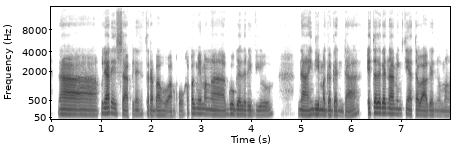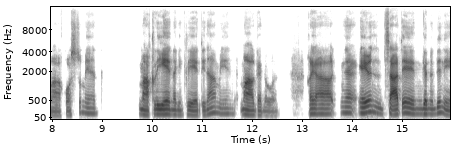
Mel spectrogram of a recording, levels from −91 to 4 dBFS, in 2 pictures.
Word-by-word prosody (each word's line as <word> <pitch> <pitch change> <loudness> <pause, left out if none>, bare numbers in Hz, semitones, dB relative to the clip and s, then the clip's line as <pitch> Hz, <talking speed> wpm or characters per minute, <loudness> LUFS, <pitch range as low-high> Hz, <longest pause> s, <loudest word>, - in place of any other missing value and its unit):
na, 110 -2 +3
kunyari 135 0 +4
sa 100 -5 -1
pinagtatrabahuan 100 -4 -5
ko, 95 - -11
kapag 135 - -3
may 125 0 -2
mga 105 -4 -1
Google 115 -3 -3
review 105 +1 -9 0.5
na 100 -3 +1
hindi 115 +3 -1
magaganda 100 0 -4
eh, 135 - +2
talaga 140 -1 +3
naming 125 -2 +1
tinatawagan 105 -4 -2
yung 100 0 -14
mga 90 -2 -6
customer, 135 +8 -7 0.9
mga - - +4
kliyen 115 0 +6
naging 105 -1 -7
kliyente 100 -1 -2
namin, 130 -1 -6
mga 105 -3 +4 0.2
ganon. 90 -1 -14 0.6
Kaya 125 0 +2 0.2
nga 150 0 -2 0.2
ngayon 145 -2 +4
sa 115 -1 +8
atin, 130 -3 +1
ganun 120 -1 -1
din 145 +1 -4
115 Hz, 130 wpm, -26 LUFS, 100-125 Hz, 0.9 s, sa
